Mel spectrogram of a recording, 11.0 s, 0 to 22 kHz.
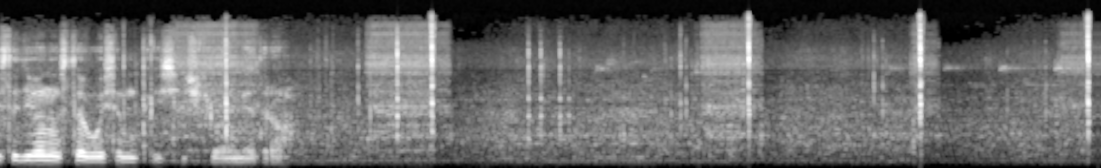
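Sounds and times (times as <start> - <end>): camera handling rustles: 1.1 - 4.6
camera mechanism click: 1.2 - 2.6, 3.3 - 4.6, 6.8 - 7.7
faint camera ticks: 1.2 - 2.6.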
